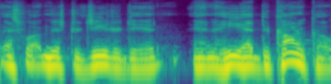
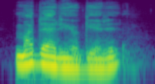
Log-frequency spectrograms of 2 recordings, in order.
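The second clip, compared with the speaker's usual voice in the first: put-on deadpan, serious delivery. Retelling a line said to a little girl at a restaurant: imitating a deadpan serious delivery. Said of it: "just as deadpan serious to the little girl".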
